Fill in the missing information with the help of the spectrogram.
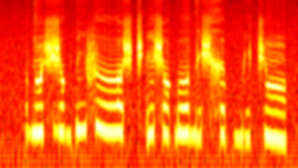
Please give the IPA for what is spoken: dɔ̃ʃ ʒoɡɗi̤f lːɔʃt͡ʃʼiʃɔɠo di̤ʃxɘpbi̤ t͡ʃõ

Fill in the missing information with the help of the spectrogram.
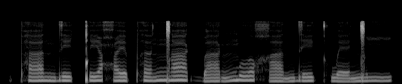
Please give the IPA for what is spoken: pʰa˧nde˧ ǃe˦ħɛ˧pʰɐ˦ ŋ͡ǀa˦ɡ͡ba˨ŋ͡mo˦ χa˨nde˦kʰwɛ˨ŋ͡ǀi˦

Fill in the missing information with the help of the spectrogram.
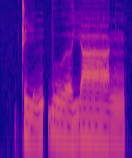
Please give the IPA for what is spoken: ʈi˨˩˨nɓu˨˩ə̯ ja˨˩ŋ

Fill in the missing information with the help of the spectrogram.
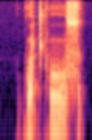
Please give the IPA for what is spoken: kʷʌ t͡ʃʼus

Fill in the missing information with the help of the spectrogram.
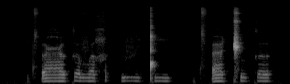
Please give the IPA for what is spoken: t͡sʼʌʕʌkʌvʌχ | viǃi | t͡sʼaǁukʌ

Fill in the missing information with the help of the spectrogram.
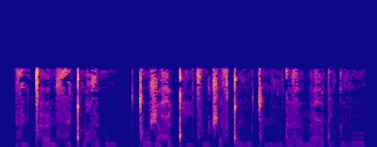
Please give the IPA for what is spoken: zɨ ǀʰɐ ɾʉs zɨǃʰuχzɵθu | ǀoʒa ħiǃʰi t͡sʼut͡ʃʼɐs ǃɵru ǀʰʉ rudɐzɐo̯ mɐ ʕʉtio̯kɵro

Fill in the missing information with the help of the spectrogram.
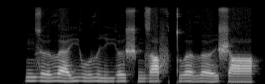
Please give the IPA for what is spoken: nzø˧˩˧ðæ˧˩˧ju˧˩˧ði˩ jø˩˧˩ʃ nzɑ˩˧˩ftʷœ˩˧˩ ðœ˧˩˧ɪ̯ʃɑ˩

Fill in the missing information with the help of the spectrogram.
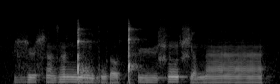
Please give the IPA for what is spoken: ɮy˧ɬə̃˧ zə̃˥ ŋ͡ǃũ˧ɡu˩ ɾɤ˩ǃʰyː˧ɕũ˥ ɕə˩næ̃ː˧

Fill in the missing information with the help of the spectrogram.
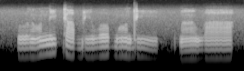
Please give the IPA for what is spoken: u˨lɔ̃˨˦ni˦ka˧ bi˧wo˦bɔ̃˦ di˦˨ | ɡ͡bã˨wa˧

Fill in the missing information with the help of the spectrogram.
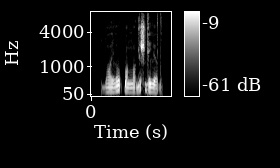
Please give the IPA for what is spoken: bɒː˨ɪ̯lo˦˨k͡pɒ˨ ŋɒ˨ɡe˦ʂɡe˨lʲɒ˨d

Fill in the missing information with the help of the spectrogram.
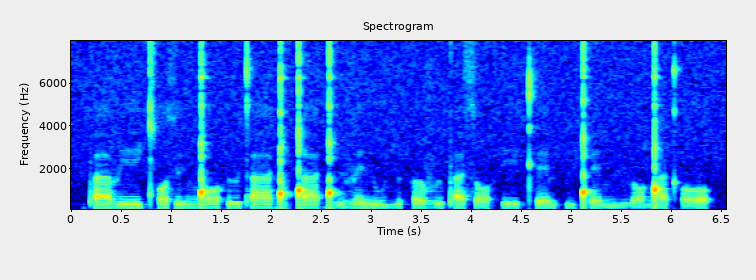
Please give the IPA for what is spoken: pʼaːveː cʰɔsørŋ͡ǃɔːhɵ tʼaːɡ͡ǃuǃaːɡ͡ǃø vɛru ʎɵhʌ vɵpʼasɔ heːkʰɛl hʉǃʼɛŋʉ lɔŋ͡ǃakʰɔ

